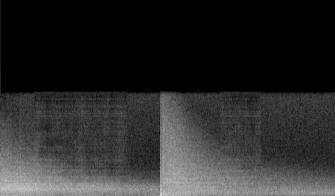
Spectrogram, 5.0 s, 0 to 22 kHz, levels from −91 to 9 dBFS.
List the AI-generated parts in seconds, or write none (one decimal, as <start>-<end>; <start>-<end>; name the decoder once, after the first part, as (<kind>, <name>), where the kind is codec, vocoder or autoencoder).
0.5-1.9 (codec, HILCodec); 3.3-3.9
